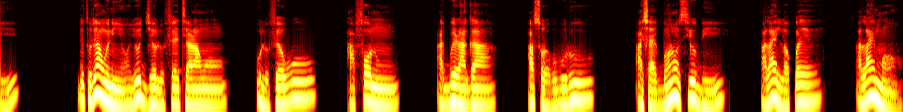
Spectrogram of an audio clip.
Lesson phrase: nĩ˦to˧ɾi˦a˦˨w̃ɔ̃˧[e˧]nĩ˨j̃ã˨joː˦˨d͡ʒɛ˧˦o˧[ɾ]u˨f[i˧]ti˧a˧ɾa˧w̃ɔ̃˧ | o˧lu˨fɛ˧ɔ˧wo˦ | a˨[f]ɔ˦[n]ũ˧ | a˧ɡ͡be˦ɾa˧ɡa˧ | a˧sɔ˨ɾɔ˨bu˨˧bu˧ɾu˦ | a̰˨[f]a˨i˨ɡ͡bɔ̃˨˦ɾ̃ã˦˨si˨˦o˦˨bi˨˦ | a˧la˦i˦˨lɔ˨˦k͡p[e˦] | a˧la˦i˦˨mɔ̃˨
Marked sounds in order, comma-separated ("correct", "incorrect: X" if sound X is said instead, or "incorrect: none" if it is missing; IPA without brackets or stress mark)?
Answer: correct, incorrect: l, incorrect: ɛ˧, correct, correct, incorrect: ʃ, incorrect: ɛ˦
